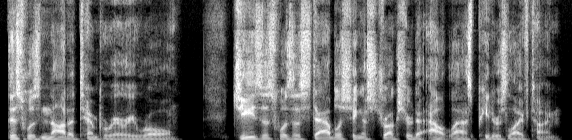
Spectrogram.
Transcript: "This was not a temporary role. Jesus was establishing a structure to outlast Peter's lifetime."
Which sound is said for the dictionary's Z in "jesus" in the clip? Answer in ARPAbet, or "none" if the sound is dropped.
Z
